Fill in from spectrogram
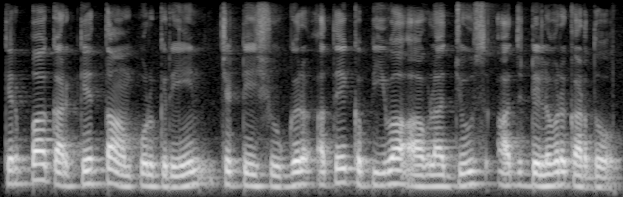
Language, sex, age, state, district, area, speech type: Punjabi, male, 18-30, Punjab, Sangrur, urban, read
